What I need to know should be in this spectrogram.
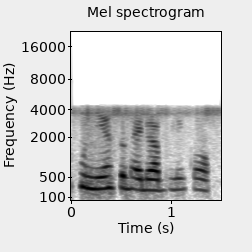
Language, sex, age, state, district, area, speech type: Assamese, female, 18-30, Assam, Majuli, urban, conversation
